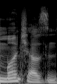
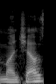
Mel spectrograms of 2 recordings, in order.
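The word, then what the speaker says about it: Munchausen: that he wrote down Munch Housen syndrome which I think have I been saying it wrong my entire life it's not munchow syndrome but holy crap that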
